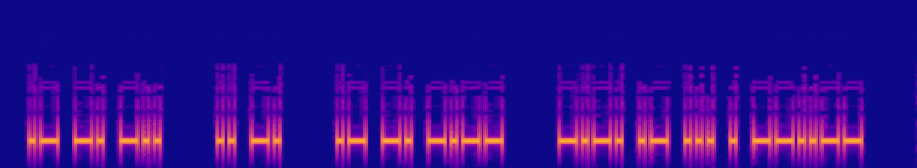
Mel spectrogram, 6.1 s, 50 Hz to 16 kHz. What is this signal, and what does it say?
Morse code, heard as a keyed tone, about 32 wpm, 650 Hz. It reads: AND IN ANY CASE,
